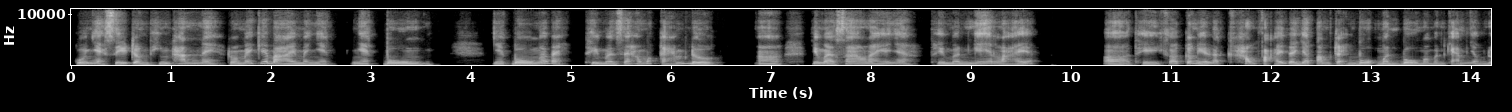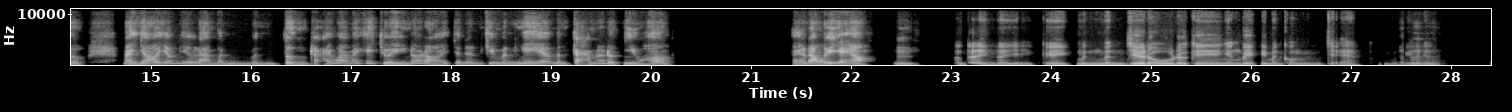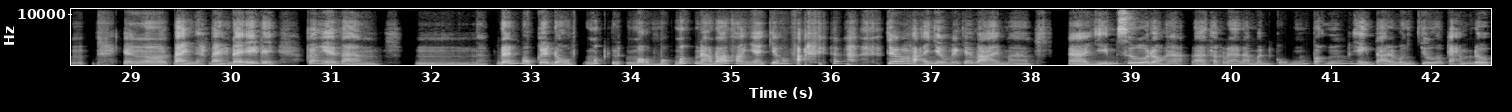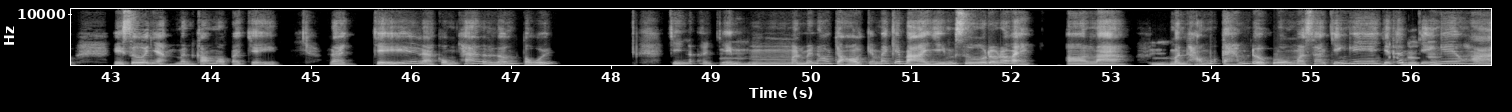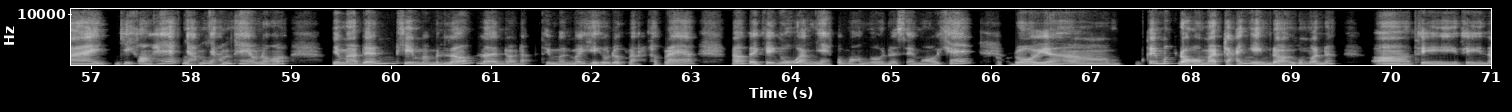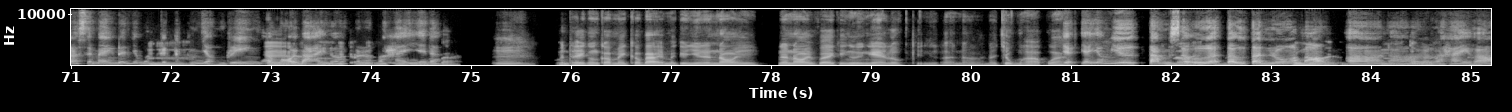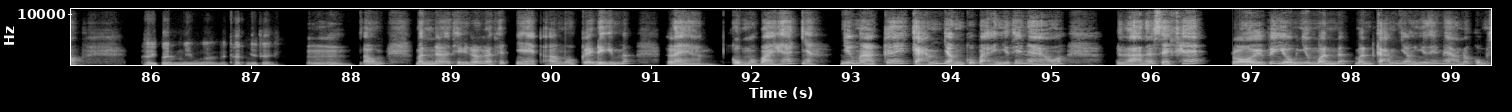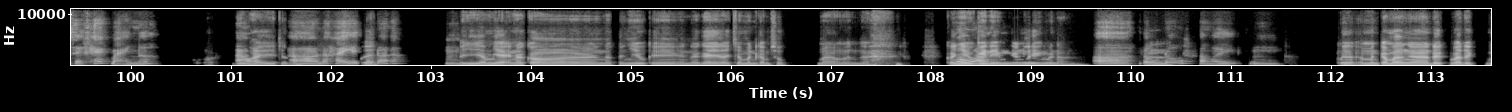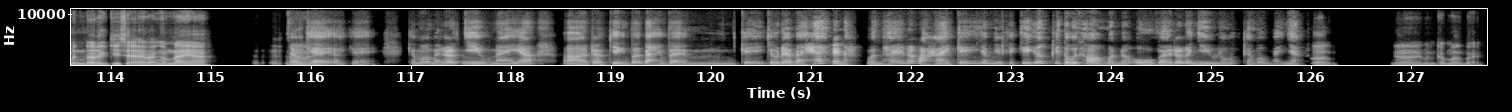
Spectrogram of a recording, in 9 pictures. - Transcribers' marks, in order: other background noise; laughing while speaking: "phải là"; other noise; unintelligible speech; tapping; unintelligible speech; unintelligible speech; laugh
- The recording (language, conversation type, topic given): Vietnamese, podcast, Một bài hát gắn liền với những ký ức nào của bạn?
- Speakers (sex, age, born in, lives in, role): female, 55-59, Vietnam, Vietnam, guest; male, 25-29, Vietnam, Vietnam, host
